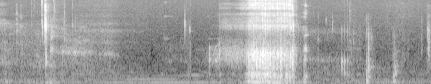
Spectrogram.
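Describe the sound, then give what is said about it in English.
One loud, airy slurp of dark coffee being tasted, lasting about half a second, with a few faint clicks and small mouth noises around it. “I'm gonna do the annoying coffee git slurping.”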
